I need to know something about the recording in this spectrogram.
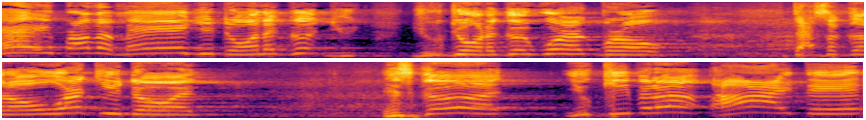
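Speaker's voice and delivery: high, chummy, buddy-buddy friendly tone. Retelling what people say to his face when they meet him: imitating people praising him. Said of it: "they always like".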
